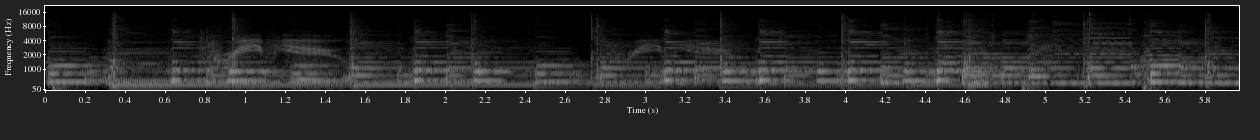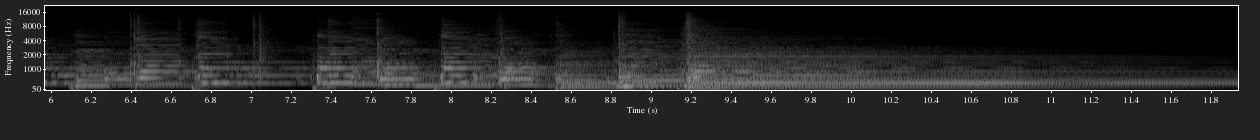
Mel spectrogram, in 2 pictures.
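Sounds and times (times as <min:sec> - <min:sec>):
barnwood banjo: 0:00.0 - 0:11.9.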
